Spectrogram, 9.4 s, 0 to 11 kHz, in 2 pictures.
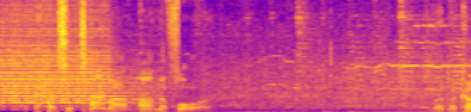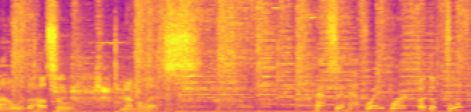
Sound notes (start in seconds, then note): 2.6 buzzer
